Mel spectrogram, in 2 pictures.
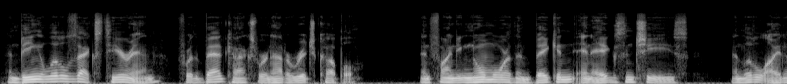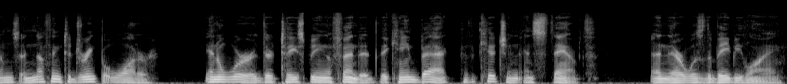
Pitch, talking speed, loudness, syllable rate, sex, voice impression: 95 Hz, 205 wpm, -16 LUFS, 5.0 syllables/s, male, very masculine, very adult-like, thick, slightly muffled, cool, intellectual, slightly calm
